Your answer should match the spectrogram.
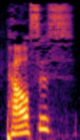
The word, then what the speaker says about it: Palcis: So the next question comes from Mitch Palcis. Am I saying that right? P-A-L-C-I-S? – That's how I pronounce it.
